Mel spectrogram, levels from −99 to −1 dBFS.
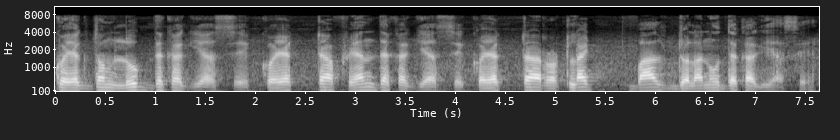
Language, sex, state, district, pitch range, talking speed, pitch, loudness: Bengali, male, Assam, Hailakandi, 110-120 Hz, 115 wpm, 115 Hz, -17 LUFS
